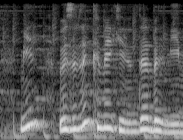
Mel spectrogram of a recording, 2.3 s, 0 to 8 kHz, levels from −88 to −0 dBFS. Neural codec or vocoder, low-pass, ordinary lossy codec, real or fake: none; 7.2 kHz; none; real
